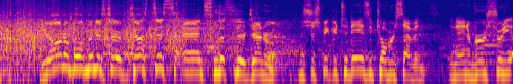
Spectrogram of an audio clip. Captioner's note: some Applause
